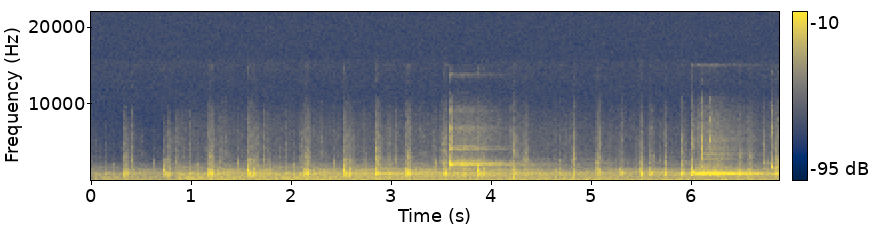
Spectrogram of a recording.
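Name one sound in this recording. Footsteps run quickly across a hard floor in an echoing room.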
